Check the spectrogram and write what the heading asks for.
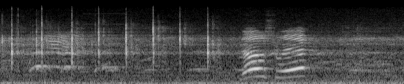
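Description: Hand claps from players on the touchline, a string of single claps at an uneven pace, mixed with shouts of encouragement; two loud rising shouts stand out about two and a half seconds in.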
